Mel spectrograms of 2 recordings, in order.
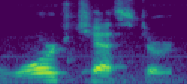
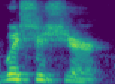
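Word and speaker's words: Worcester: and uh dave says seth probably doesn't even know how to pronounce warchester yeah it's pronounced wisheshere oh then yeah he's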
